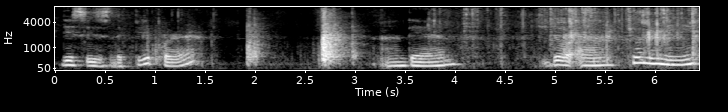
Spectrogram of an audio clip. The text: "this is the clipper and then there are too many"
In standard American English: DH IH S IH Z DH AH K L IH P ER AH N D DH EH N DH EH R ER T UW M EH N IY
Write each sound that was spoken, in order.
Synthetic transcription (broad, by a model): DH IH S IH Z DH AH K L IH P ER AH N D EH N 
